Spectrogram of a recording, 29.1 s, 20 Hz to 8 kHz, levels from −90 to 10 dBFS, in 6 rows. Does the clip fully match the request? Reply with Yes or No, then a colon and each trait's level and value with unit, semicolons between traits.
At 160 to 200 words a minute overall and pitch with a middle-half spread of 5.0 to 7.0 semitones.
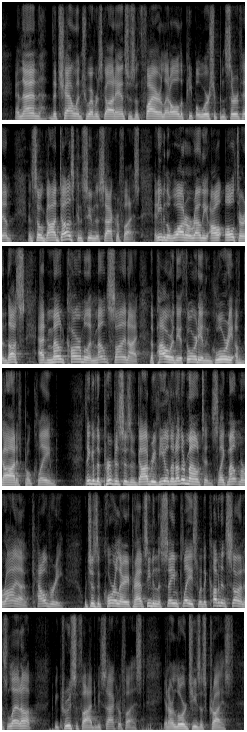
No: average, 185 wpm; average, 3.7 semitones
